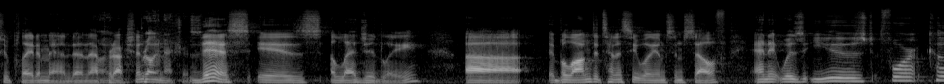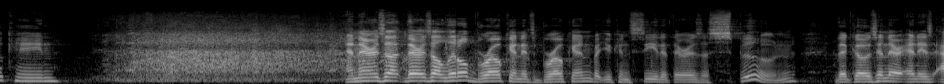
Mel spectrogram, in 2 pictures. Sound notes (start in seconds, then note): 14.5 laughter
